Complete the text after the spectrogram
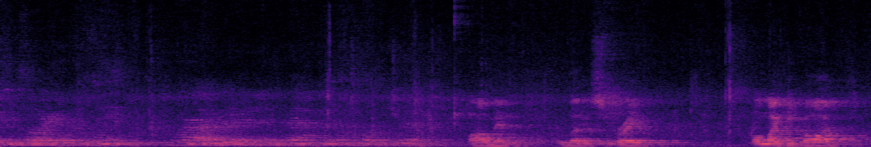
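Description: An elderly man chants slowly through a microphone in an echoing hall.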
